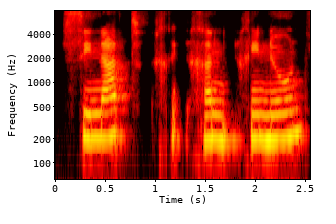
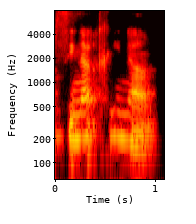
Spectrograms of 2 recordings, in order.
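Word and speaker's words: שנאת חינם: There's no room for, I always mispronounce this, sinat chinun, for interchinam, sinat chinam.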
